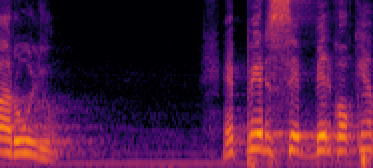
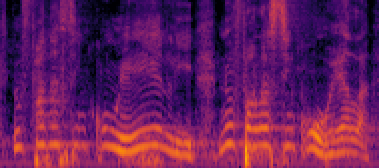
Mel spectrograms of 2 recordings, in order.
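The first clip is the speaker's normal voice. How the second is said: high, fast mocking plea; paródia de pai superprotetor, voz aguda e rápida; mocking overprotective parent; 7 semitones higher, faster than usual. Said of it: "Psicologia barata".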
